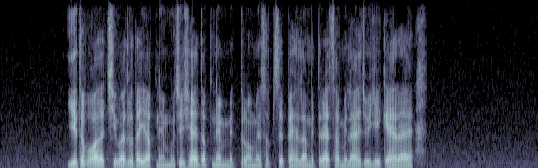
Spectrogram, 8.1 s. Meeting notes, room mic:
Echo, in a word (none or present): none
